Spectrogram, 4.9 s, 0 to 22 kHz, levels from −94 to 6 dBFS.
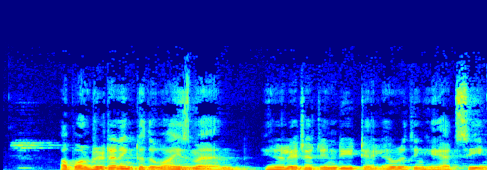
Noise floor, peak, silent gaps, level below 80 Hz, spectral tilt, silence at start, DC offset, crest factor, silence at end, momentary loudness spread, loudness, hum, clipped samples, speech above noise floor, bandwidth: -42 dBFS; -4 dBFS; none; -54 dBFS; -6.5 dB/octave; 0.15 s; under 0.1%; 14 dB; 0 s; 11 LU; -20 LUFS; none; under 0.1%; 23 dB; 13 kHz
